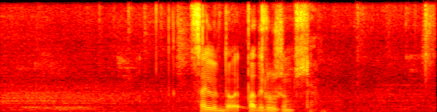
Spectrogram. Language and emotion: Russian, positive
